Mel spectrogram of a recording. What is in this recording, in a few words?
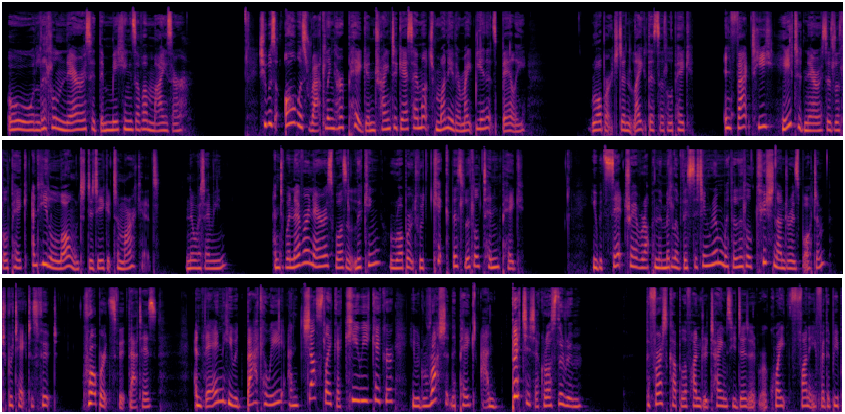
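UK English Voice Over Narration, female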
